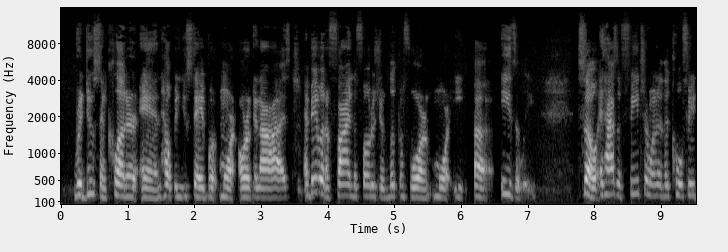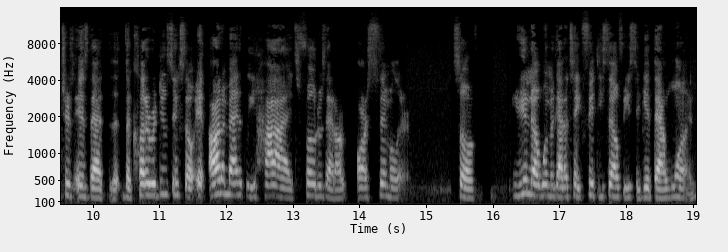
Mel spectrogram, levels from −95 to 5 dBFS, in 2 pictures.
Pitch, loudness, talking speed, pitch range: 200 Hz, -28 LUFS, 190 wpm, 180-225 Hz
